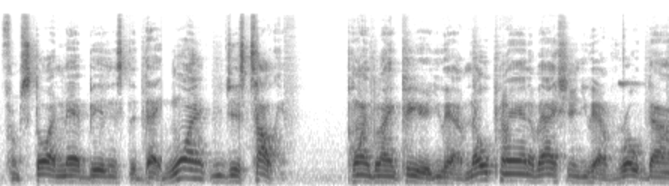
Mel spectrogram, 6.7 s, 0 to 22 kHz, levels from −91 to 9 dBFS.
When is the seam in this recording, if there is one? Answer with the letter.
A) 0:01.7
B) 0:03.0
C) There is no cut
A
